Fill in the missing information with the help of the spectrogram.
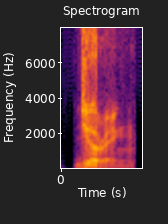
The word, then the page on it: during: British English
